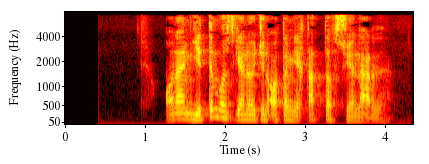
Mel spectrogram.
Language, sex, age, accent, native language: Uzbek, male, 18-24, Toshkent viloyati, Uzbek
